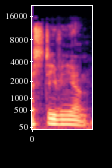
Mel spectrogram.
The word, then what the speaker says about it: Steven Yeun: Like, when I'm turning on the television, I see Steven Yeun. Is that how you say his name? Yeah, Steven Yeun.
